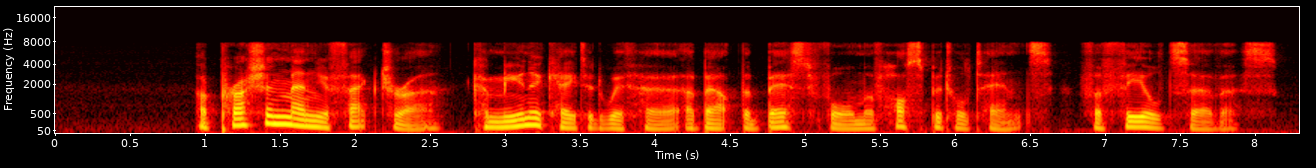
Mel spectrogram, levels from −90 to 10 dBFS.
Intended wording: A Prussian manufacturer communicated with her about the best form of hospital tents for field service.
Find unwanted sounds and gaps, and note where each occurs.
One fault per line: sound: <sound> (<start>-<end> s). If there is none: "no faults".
no faults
